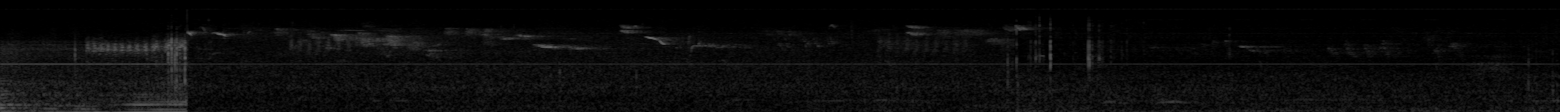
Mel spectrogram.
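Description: Background music cuts off about a second and a half in, leaving outdoor background noise with small birds chirping now and then.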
